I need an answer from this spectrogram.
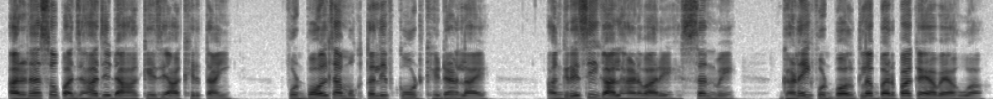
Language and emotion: Sindhi, neutral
